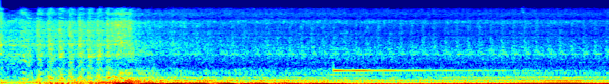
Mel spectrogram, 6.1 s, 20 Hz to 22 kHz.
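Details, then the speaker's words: BMW 328i E90 at first start after installing a three-stage intake and a new engine cover, replacing what seemed to be a bad CCV valve causing rough idle: it catches quickly, revs briefly, then settles into a steady idle with no check engine light; apparently fixed. "no check engine light the idly steady so I think we fixed everything and we have the three-stage intake whoo so that seems to me like a working engine"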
